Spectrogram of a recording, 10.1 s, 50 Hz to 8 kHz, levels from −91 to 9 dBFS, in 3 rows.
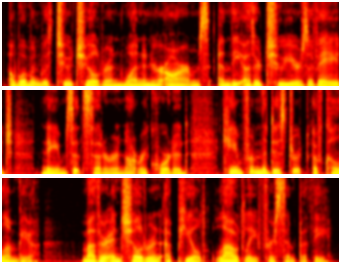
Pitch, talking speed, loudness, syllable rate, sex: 170 Hz, 195 wpm, -18 LUFS, 5.4 syllables/s, female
